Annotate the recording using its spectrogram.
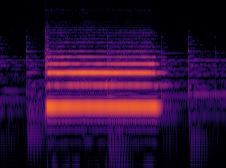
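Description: Concert flute sounding a single held B natural, one steady clear note of about a second that starts about half a second in and stops cleanly, over faint background music.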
